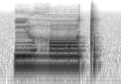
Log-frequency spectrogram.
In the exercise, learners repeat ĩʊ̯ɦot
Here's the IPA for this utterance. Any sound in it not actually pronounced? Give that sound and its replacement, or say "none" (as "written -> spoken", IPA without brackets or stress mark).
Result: o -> ɔ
